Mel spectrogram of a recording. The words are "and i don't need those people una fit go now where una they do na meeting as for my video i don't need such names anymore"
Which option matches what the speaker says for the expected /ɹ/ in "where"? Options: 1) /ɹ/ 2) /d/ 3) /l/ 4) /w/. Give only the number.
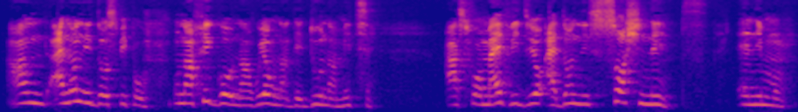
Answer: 4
